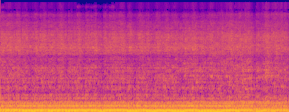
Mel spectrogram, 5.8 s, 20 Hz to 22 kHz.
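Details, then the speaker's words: Nissan S14 with new RB25DET head, first startup, downpipe-only exhaust, coolant not yet filled: deep steady six-cylinder burble at an even idle without misses or knocks; normal idle. "yeah before I run it too much I'm going to fill up the water so so the water pumps lubricated and yeah I'm excited I can't believe it started"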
